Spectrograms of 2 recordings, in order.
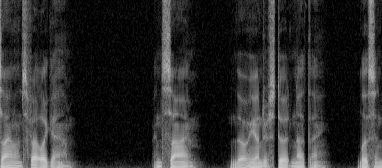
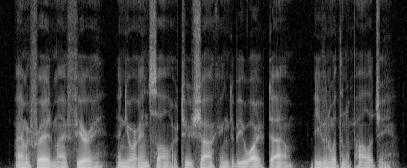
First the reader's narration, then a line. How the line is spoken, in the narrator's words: said Gregory very calmly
